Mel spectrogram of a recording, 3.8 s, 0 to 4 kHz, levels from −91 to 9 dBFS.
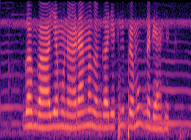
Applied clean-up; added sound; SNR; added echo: none; Cricket / Buzz; 18 dB; none.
